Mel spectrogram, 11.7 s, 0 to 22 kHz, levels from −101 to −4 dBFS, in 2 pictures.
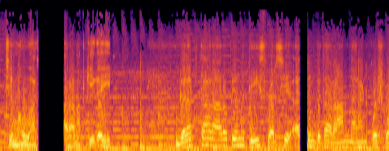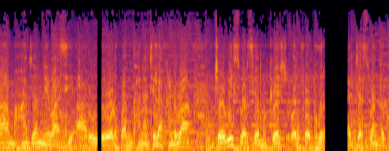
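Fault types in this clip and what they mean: AAC frame loss with muting: the decoder received nothing for a stretch of frames and zeroed their spectrum, so the audio simply vanishes for about 0.41 s at 0.56 s, 0.13 s at 4.49 s, 0.09 s at 7.28 s and 0.36 s at 10.69 s. The overlapping windows fade each hole out and back in over about one frame, so the edges are soft, unlike a hard sample dropout. Nothing is repeated or smeared into the gap, as concealment would do.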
